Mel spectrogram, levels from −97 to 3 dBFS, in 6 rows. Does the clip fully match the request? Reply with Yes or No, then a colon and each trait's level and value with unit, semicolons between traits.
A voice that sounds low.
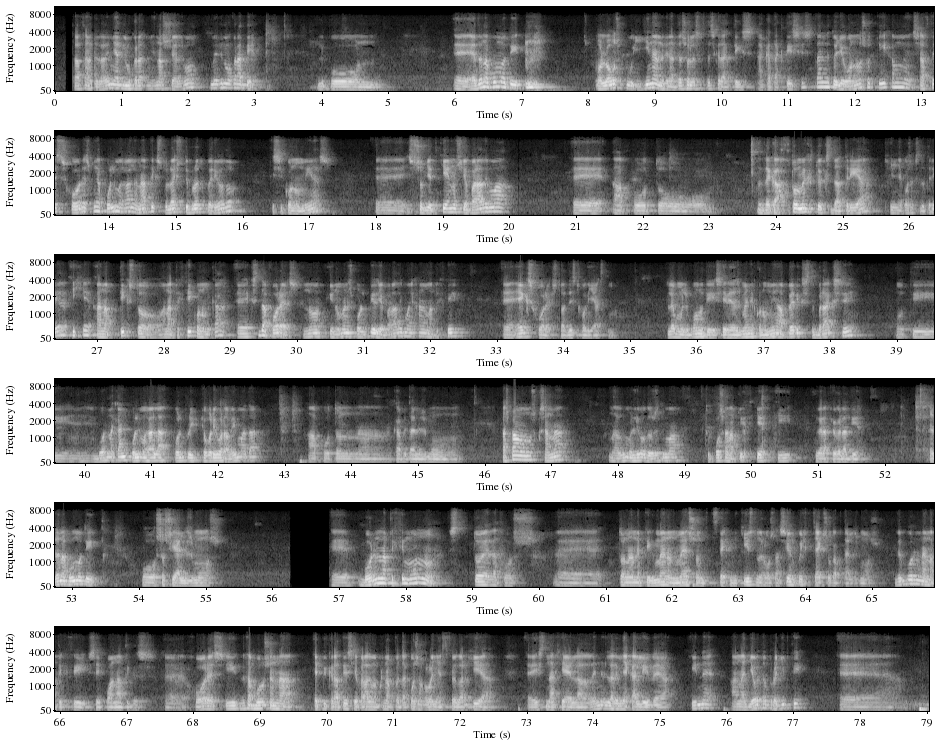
Yes: low, 105 Hz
